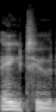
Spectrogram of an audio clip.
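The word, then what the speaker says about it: étude: page 12 we have number 27 this octave etude and that's how you pronounce that word etude and etude is simply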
